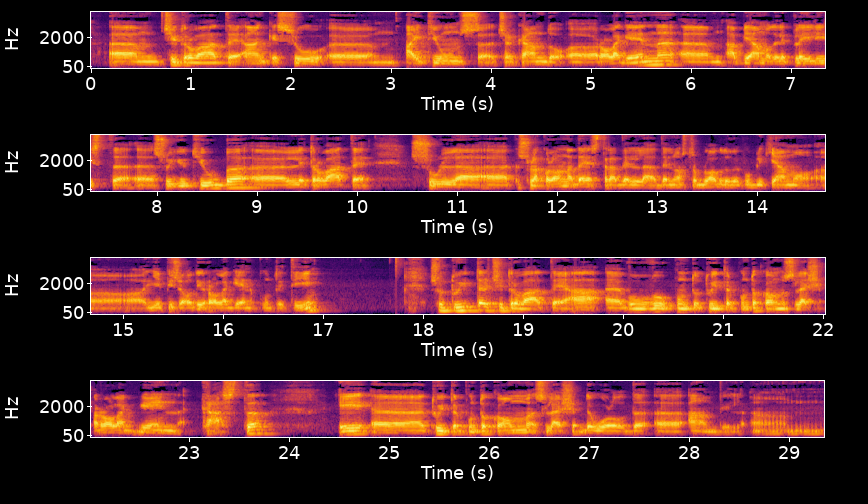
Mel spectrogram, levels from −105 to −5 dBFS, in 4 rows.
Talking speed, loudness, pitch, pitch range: 100 wpm, -17 LUFS, 95 Hz, 85-130 Hz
